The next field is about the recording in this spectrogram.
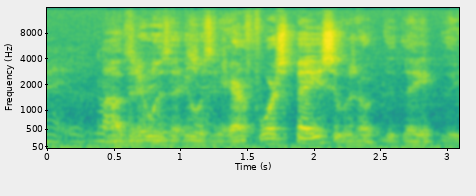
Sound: voiceover

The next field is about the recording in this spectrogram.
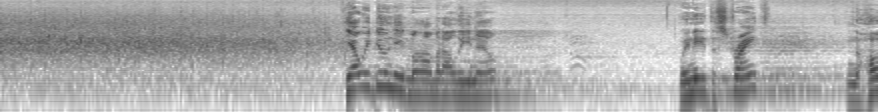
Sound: applause

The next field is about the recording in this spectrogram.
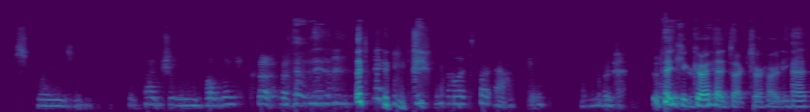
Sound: laughing

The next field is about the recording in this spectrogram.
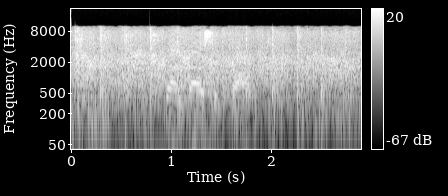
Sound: applause

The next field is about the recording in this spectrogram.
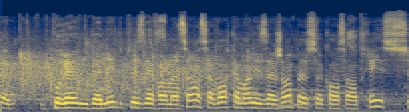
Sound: applause

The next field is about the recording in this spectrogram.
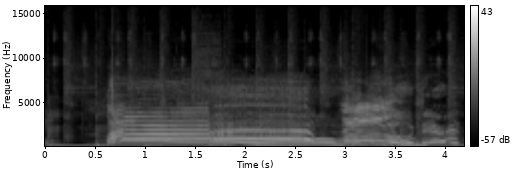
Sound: both cheering

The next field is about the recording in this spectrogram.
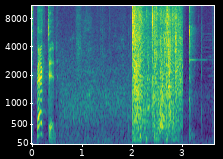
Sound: metal clanging

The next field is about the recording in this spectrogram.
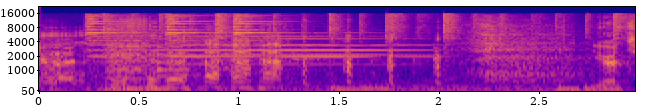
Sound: ding!

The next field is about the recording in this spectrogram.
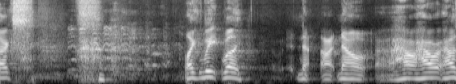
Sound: laughter

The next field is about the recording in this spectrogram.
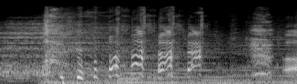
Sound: laughing

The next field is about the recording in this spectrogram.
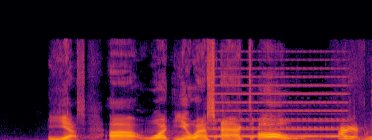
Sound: bell dings

